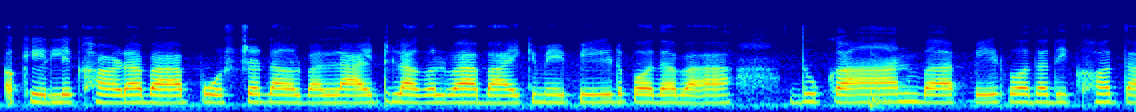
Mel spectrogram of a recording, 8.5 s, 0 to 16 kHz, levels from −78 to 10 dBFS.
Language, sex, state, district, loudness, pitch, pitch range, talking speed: Bhojpuri, female, Uttar Pradesh, Gorakhpur, -17 LUFS, 225 Hz, 220-230 Hz, 125 wpm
